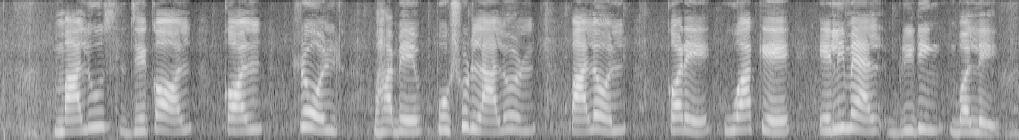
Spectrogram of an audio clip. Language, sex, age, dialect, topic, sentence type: Bengali, female, 36-40, Jharkhandi, agriculture, statement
